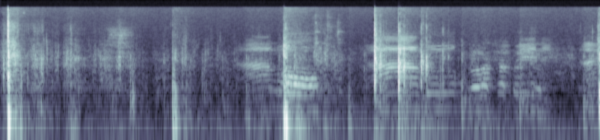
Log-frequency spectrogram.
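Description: Sharp thuds of a football being kicked on an artificial-turf pitch: a loud one at the start, a lighter one a little under two seconds in, and another loud one about three seconds in, with players' shouts in between.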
